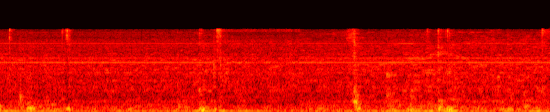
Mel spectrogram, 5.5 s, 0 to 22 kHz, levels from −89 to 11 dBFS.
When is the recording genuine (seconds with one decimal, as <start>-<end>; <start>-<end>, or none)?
0.0-2.2; 3.0-5.5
